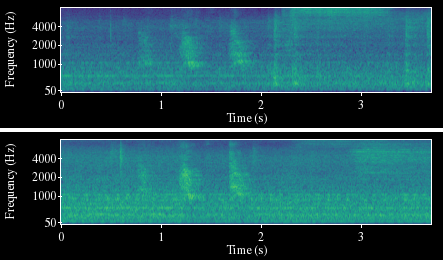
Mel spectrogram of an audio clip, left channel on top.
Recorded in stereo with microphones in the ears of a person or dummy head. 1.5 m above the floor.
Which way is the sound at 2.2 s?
75° left (ahead or behind).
